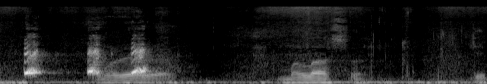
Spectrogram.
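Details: Presa Canario barks: three quick gruff woofs in the first second and a half, then a drawn-out tonal, voice-like sound, over a constant low rumble.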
